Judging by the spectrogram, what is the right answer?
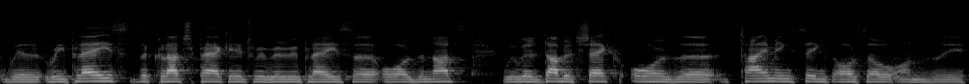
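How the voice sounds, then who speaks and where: A man in his fifties with a continental European accent, a non-native English speaker explaining things off the cuff in a halting, hesitant way as a workshop presenter. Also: medium pitch, darkish tone. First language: not English. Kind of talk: unscripted product explanation. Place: indoor engine workshop showroom.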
